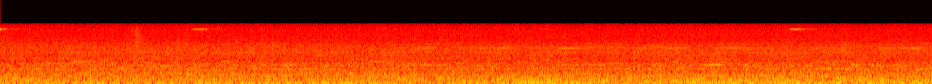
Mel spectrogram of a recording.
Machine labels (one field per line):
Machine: fan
